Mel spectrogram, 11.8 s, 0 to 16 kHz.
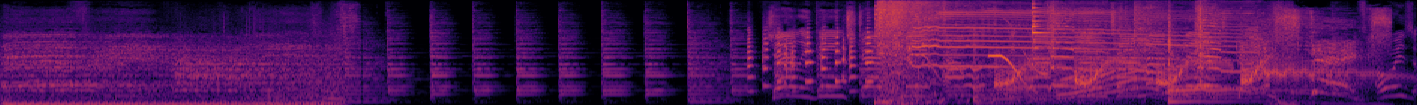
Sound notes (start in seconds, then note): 7.6 cartoonish sound effects overlayed on top of each other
